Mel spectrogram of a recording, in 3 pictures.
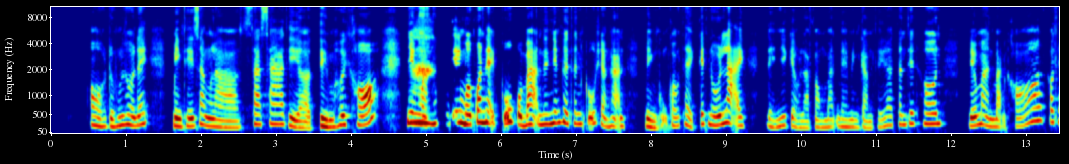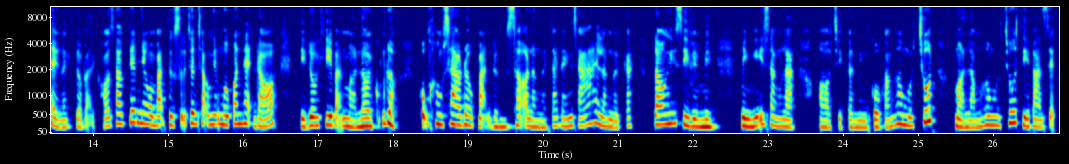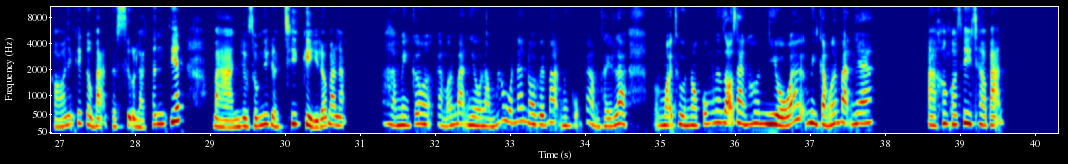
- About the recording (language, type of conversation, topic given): Vietnamese, advice, Mình nên làm gì khi thấy khó kết nối với bạn bè?
- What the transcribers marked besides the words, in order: tapping; laugh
